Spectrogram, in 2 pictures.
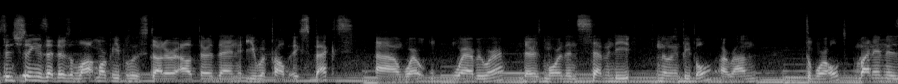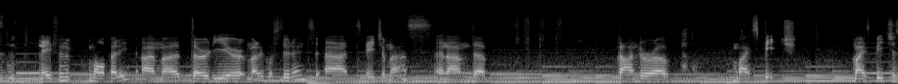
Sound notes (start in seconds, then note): none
